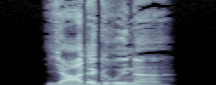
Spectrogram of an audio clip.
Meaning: inflection of jadegrün: 1. strong/mixed nominative masculine singular 2. strong genitive/dative feminine singular 3. strong genitive plural
- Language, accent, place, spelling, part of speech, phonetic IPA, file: German, Germany, Berlin, jadegrüner, adjective, [ˈjaːdəˌɡʁyːnɐ], De-jadegrüner.ogg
